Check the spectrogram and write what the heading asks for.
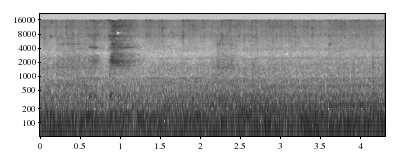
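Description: Steady low rumble of a car driving along a street paved with interlocking blocks.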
